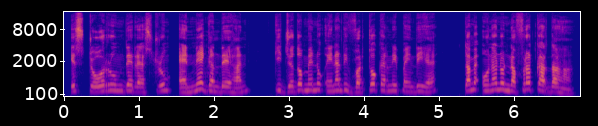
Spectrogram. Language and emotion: Punjabi, disgusted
